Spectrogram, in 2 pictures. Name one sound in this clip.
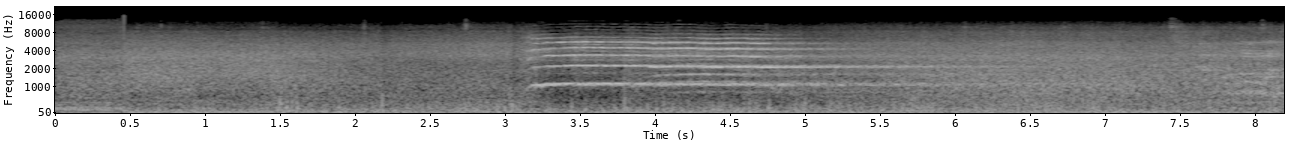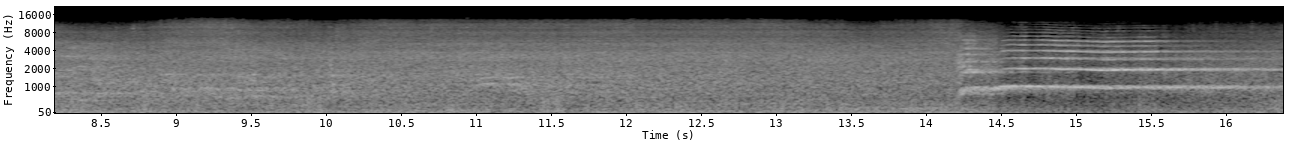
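Wind rushes loudly past while cycling fast.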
